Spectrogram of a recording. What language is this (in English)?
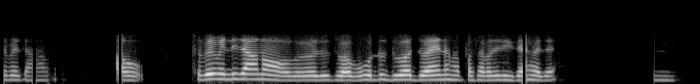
Assamese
